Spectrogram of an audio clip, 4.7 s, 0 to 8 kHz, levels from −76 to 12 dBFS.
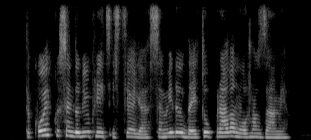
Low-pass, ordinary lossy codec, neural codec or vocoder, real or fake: none; none; codec, 16 kHz, 2 kbps, X-Codec, HuBERT features, trained on general audio; fake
